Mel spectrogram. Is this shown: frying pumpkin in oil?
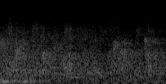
no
